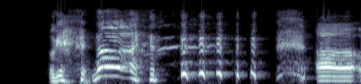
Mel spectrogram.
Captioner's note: both laugh; screams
